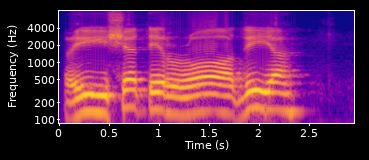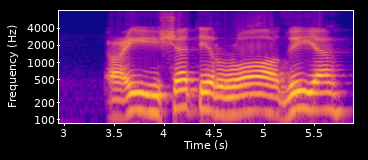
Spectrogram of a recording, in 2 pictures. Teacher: ضاد کو پر پڑھیں گے۔ ضاد حروف مستعلیہ میں سے ہے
